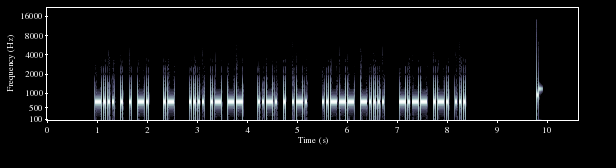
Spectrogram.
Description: Morse code, heard as a keyed tone, about 28 wpm, 700 Hz. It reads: BEEN A HAM FER 26 YRS
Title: Common QSO Phrases Encore 28wpm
